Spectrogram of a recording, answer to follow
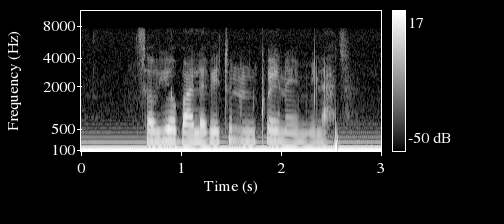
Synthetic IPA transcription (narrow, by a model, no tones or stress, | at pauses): səwjo̞baləβe̞t̪ʰunɨnkʼenəwjɛmːilat̪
